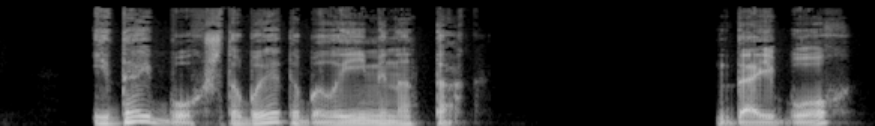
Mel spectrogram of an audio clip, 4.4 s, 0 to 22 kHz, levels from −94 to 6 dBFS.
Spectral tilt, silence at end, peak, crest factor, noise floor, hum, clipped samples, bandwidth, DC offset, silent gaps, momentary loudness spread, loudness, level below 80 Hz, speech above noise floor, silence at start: -5 dB/octave; 0.15 s; -2 dBFS; 20 dB; under -90 dBFS; none; under 0.1%; 17 kHz; under 0.1%; 2.68-3.57 s; 9 LU; -21 LUFS; -36 dBFS; over 70 dB; 0.45 s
